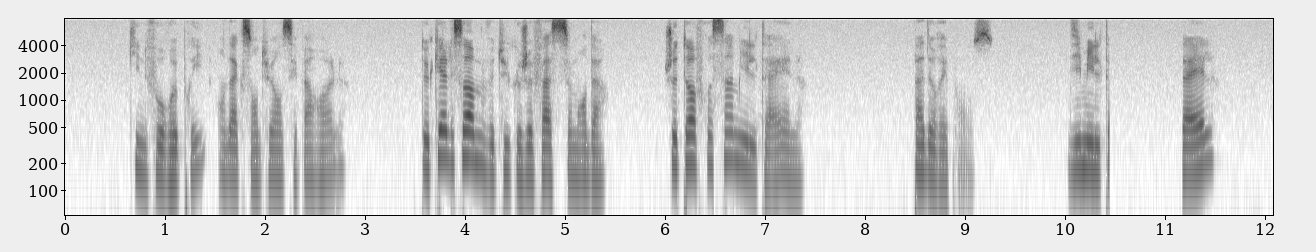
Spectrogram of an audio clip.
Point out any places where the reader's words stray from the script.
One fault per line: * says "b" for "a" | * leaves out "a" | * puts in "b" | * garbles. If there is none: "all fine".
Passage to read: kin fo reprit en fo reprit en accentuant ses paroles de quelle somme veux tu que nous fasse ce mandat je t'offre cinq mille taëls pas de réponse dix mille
* leaves out "fo reprit en"
* says "je" for "nous"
